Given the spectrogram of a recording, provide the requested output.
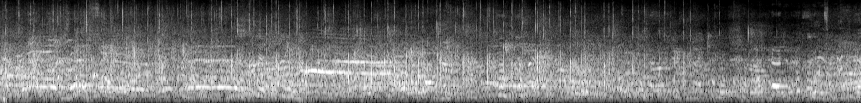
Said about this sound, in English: Let's clap for you.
